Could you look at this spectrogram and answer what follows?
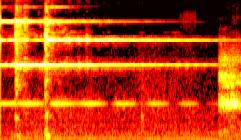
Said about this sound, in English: All right, ring the bell.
